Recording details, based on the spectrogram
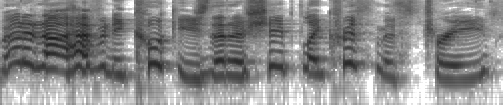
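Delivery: squeaky, very high-pitched cartoonish voice. Riffing on a made-up winter character with another speaker, in a King Candy style voice. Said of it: "this the King Candy style voice".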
